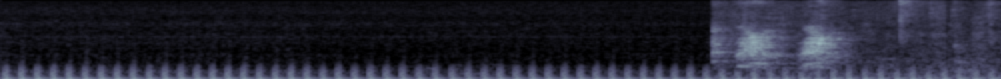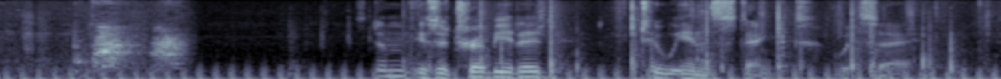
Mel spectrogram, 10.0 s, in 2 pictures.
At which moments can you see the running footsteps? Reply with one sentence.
The running footsteps can be heard from 7.0 to 9.9 s.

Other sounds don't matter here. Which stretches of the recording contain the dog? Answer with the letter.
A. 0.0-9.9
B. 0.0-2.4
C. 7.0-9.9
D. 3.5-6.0
D.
